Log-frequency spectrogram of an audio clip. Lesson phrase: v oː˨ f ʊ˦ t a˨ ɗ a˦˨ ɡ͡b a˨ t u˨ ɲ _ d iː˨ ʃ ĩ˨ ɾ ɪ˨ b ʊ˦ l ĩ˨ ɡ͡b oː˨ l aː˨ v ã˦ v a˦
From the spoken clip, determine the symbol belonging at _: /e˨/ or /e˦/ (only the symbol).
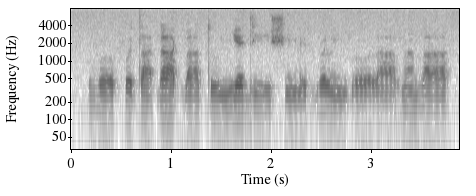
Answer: e˦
